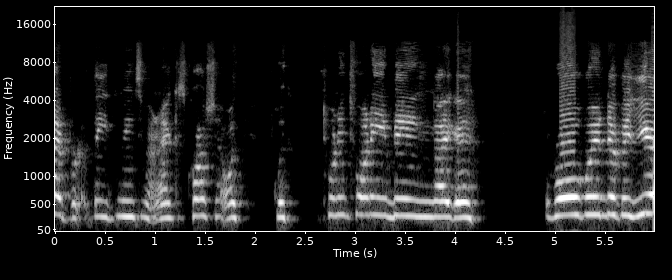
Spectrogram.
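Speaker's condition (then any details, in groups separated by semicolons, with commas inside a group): Cerebral palsy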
